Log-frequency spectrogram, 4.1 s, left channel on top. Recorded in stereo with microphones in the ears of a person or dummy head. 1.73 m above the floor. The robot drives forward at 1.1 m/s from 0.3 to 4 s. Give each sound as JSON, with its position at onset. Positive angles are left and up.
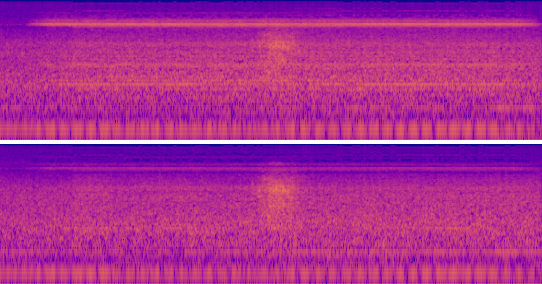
{"t": 1.9, "sound": "tearing paper", "side_deg": -10, "distance_m": 0.9}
